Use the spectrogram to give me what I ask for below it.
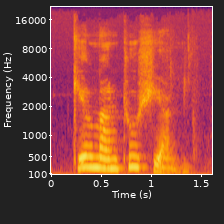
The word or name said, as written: Kilmantooshian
